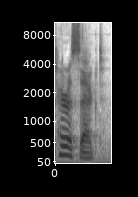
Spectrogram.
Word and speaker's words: Parasect: Parasect. Pronounce Paris like the city and sect like the religion.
